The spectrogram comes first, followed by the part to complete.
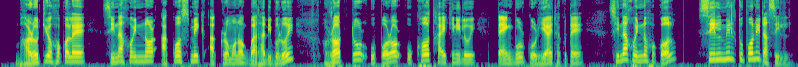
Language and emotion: Assamese, surprised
